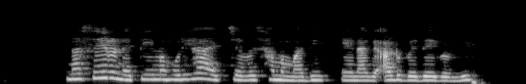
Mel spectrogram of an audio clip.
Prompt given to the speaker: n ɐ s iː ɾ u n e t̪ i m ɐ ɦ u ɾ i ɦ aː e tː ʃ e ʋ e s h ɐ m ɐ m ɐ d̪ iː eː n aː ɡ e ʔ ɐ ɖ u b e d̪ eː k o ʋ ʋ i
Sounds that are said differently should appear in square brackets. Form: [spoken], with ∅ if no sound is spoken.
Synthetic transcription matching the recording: n ɐ s iː ɾ u n e t̪ [iː] m ɐ ɦ u ɾ i ɦ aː e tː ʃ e [ʋː] e s h ɐ m ɐ m ɐ d̪ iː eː n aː ɡ e ʔ ɐ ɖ u b e d̪ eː [ɡ] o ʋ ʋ i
